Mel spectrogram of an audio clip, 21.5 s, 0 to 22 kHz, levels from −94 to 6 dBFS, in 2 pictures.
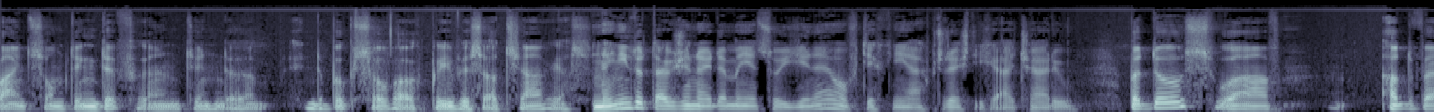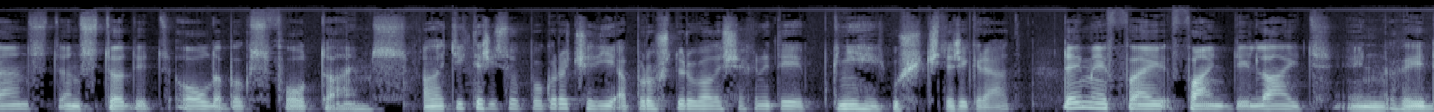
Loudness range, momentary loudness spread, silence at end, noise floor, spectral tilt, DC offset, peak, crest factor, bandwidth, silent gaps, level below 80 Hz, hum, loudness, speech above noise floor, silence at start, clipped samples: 3 LU; 9 LU; 0 s; -45 dBFS; -4.5 dB/octave; under 0.1%; -2 dBFS; 22 dB; 17 kHz; none; -66 dBFS; none; -24 LUFS; 21 dB; 0 s; under 0.1%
